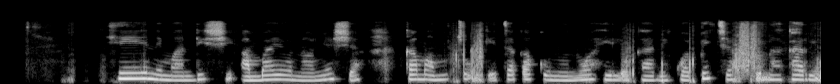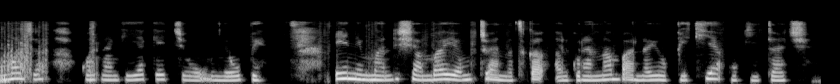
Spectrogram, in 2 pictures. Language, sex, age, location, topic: Swahili, female, 25-35, Nakuru, finance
